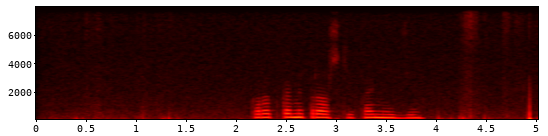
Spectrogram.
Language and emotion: Russian, neutral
